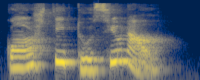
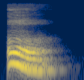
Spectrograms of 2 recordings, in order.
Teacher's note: Bom, começamos com mais uma vogal nasal. A vogal nasal on.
